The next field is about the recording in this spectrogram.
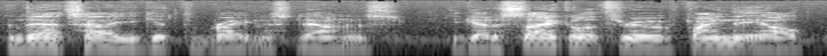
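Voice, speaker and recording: A man's voice: fairly low pitch, steady tone, fairly quick, gravelly, a little hiss or hum. A man giving a casual, unscripted hands-on demonstration, explaining step by step in a plain, folksy way. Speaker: hobbyist presenter demonstrating electronics test equipment.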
